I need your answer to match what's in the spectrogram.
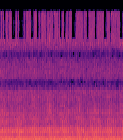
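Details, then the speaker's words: Yale diesel forklift after crank-no-start repair, running a while before fuel filter replacement: steady even diesel clatter with constant low rumble, no misses or surging; normal idle. "She's been running for quite a bit now. About to shut her off and replace that filter."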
